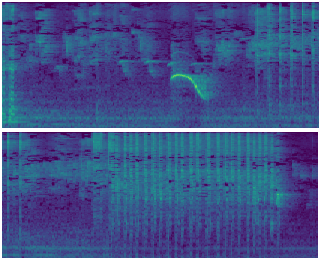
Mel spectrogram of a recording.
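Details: Greater green leafbird, a young captive bird from Samarinda that has left juvenile plumage and awaits moult, mixes chattering notes, a bright descending whistle, and long fast rattling trills of repeated notes.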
